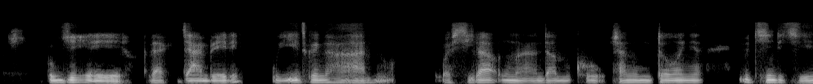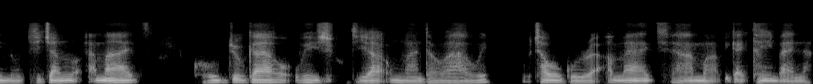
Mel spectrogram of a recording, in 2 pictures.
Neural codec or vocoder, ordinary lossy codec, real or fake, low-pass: codec, 16 kHz in and 24 kHz out, 0.9 kbps, LongCat-Audio-Codec, four codebook decoder; AAC, 32 kbps; fake; 7.2 kHz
